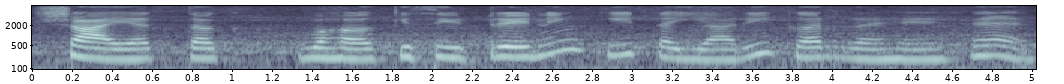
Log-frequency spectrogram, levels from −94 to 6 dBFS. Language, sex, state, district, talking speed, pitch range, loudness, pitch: Hindi, female, Madhya Pradesh, Dhar, 120 wpm, 200-240 Hz, -19 LUFS, 220 Hz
